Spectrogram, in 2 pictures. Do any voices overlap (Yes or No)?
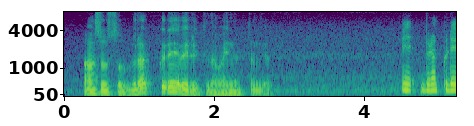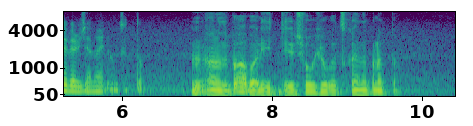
No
